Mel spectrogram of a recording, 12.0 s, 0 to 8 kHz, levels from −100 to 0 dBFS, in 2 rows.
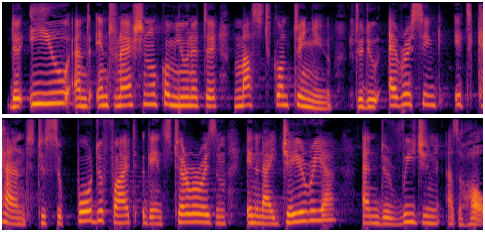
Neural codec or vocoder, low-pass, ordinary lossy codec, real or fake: none; none; none; real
